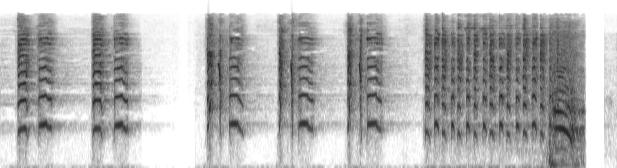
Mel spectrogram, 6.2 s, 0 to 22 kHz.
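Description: High-pitched squeaks in quick pairs, five pairs about 0.7 s apart, then a fast run of squeaks that ends in one long falling squeal.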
